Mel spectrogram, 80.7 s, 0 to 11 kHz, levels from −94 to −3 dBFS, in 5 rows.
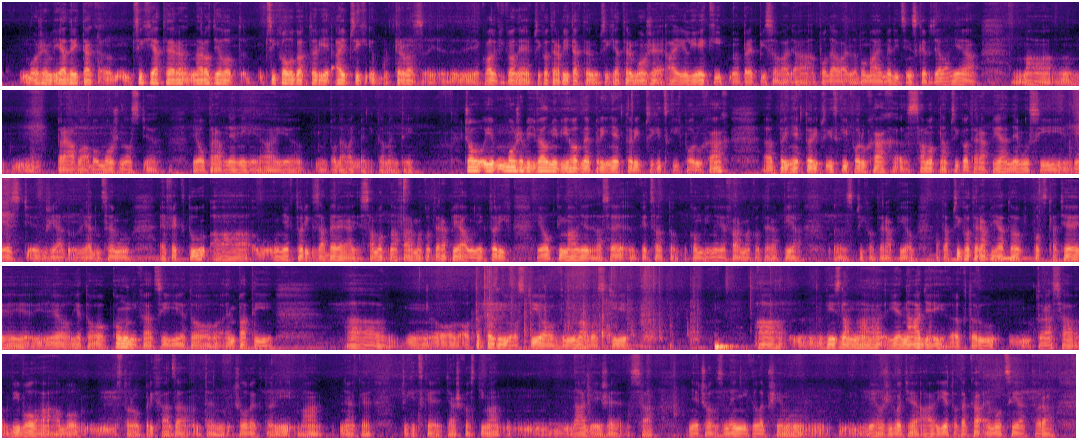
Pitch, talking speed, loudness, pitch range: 75 Hz, 105 wpm, -30 LUFS, 70-80 Hz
